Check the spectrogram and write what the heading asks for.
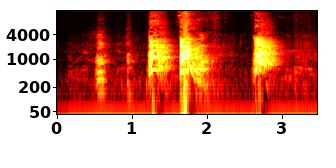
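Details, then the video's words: Cockapoo answering back while being told off and told to lie down and sleep: a few soft whiny grunts, then two loud harsh barks in quick succession and a third a second later. "Getting Told Off by the CockaPoo"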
